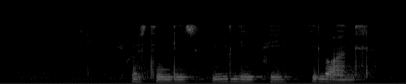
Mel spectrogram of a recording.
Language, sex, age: South Ndebele, male, 20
